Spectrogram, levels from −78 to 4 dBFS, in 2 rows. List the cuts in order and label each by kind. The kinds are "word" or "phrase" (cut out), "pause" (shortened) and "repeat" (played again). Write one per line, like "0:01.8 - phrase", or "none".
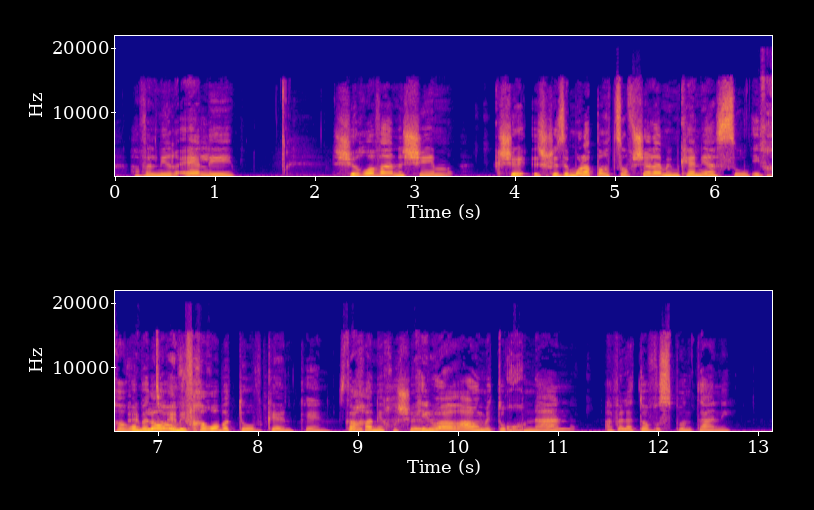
none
